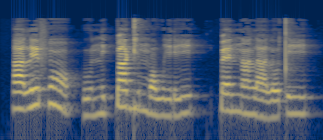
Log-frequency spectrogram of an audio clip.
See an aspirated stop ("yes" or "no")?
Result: no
